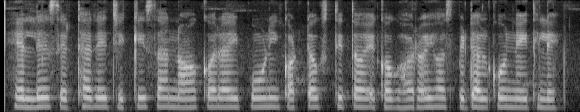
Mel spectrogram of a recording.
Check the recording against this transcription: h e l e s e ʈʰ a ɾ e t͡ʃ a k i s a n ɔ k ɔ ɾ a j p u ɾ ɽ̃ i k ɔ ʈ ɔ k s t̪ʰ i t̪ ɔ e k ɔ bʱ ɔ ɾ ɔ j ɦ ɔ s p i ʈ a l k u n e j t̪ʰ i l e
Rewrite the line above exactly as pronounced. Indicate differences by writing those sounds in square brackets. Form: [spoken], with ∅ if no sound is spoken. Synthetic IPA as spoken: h e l e s e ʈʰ a ɾ e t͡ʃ [i] k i s a n ɔ k ɔ ɾ a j p u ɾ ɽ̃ i k ɔ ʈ ɔ k s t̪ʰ i t̪ ɔ e k ɔ [ɡʱ] ɔ ɾ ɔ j ɦ ɔ s p i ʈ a l k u n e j t̪ʰ i l e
